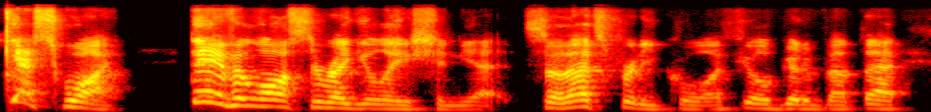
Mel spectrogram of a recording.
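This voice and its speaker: A young man co-hosting a casual sports podcast, chatty and analytical, his voice going hoarse. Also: on the high side, big pitch swings, fairly quick, bright, forceful tone. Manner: chatty, analytical, self-mocking. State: losing his voice. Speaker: podcast co-host.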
